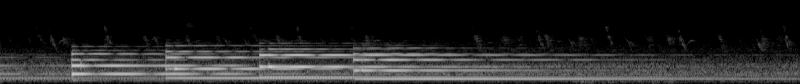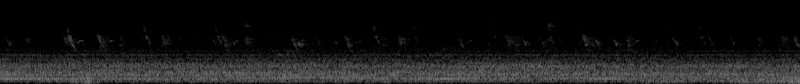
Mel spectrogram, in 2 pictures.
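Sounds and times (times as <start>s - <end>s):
small birds chirping: 0.0s - 3.8s, 4.7s - 16.0s
outdoor loudspeaker chime: 0.0s - 13.4s
steady rush of wind: 7.4s - 16.0s.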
